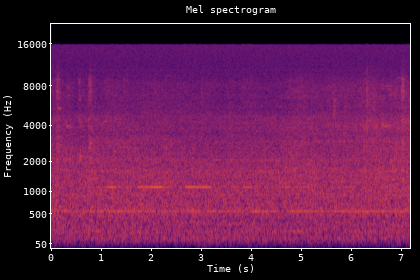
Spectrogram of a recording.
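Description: Freight train rolling slowly past: a steady rumble of double-stack intermodal cars, with a faint steady whine running through it.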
